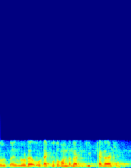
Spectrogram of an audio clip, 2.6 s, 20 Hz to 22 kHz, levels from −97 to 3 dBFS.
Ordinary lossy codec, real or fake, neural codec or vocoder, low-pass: none; fake; codec, 16 kHz, 2 kbps, FunCodec, trained on Chinese and English, 25 frames a second; 3.6 kHz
